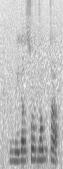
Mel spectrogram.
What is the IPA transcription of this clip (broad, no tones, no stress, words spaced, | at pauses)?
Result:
ɦɪlʲɒlʲ sˤu dɒmtˤi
